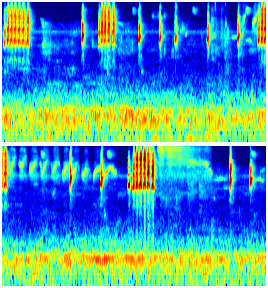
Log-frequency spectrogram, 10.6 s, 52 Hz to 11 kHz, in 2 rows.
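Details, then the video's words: Yuhina, endemic to Kalimantan, sings in short bursts of high, sharp chirps and quick buzzy trills at an uneven pace, over a faint steady high whine and low hum; recorded 14 January 2020. "Suara burung yuhina gacor"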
